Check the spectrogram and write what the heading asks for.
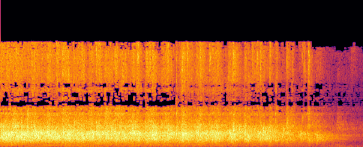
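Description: Concert audience applauding: a dense, steady clapping that dies away over the last two seconds.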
